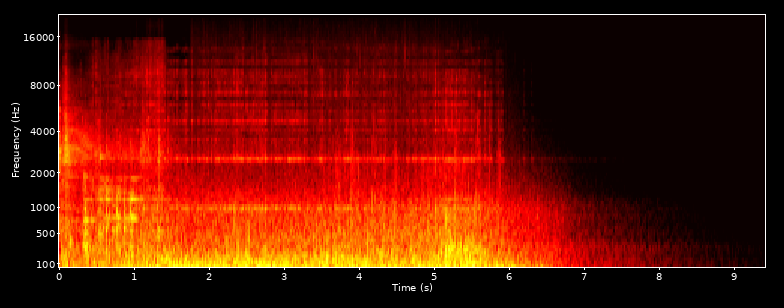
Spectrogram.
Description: Secret door.wav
